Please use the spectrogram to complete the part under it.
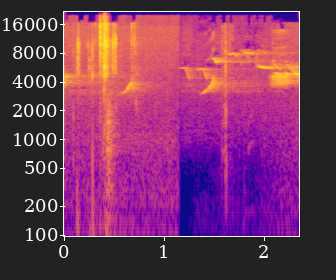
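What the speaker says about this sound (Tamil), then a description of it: "புறாவும் அங்கிருந்து பறந்து இரை தேடச் சென்றது" A pigeon flaps its wings as it flies away in an animated Tamil fable: a loud burst of wingbeats at the start, then quieter air with faint chirps.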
